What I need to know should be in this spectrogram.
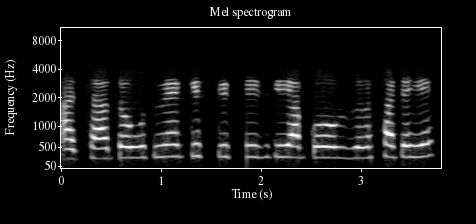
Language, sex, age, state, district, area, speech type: Hindi, female, 45-60, Uttar Pradesh, Hardoi, rural, conversation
